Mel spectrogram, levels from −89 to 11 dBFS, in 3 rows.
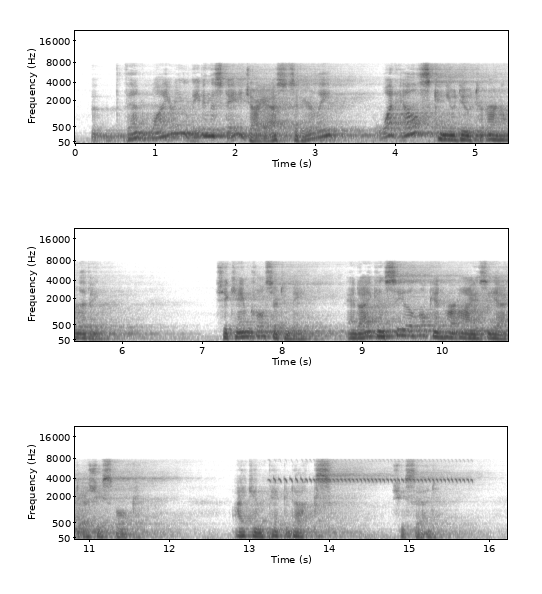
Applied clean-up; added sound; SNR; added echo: none; Cricket; 8 dB; reverberation time 2.9 s.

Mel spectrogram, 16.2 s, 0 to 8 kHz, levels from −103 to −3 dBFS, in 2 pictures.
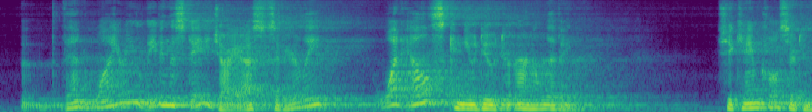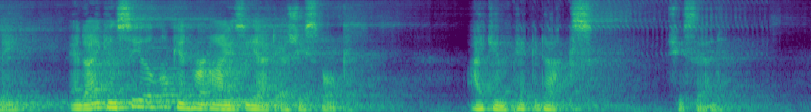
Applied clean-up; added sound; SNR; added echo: neural separator model SepFormer DNS4.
